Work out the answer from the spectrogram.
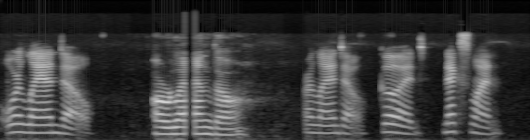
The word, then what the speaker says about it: Orlando: good next one Orlando when you say that o sound at the end it's actually an O Orlando Orlando Orlando good next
